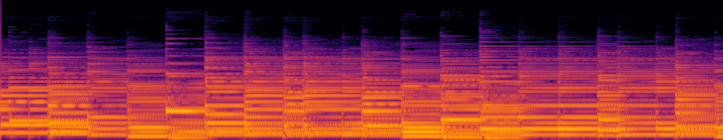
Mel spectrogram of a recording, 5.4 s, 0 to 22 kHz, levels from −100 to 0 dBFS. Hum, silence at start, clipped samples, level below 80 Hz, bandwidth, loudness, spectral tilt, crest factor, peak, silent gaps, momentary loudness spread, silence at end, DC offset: none; 0 s; under 0.1%; -48 dBFS; 7.4 kHz; -22 LUFS; -8.5 dB/octave; 12 dB; -8 dBFS; none; 4 LU; 0 s; under 0.1%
